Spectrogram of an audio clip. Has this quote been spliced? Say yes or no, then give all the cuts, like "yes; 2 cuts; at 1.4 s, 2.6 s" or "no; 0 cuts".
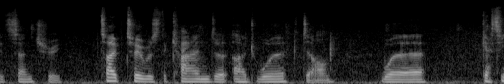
yes; 1 cut; at 0.9 s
